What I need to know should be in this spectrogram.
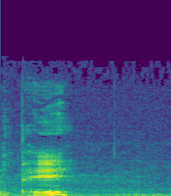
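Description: A young man exclaims loudly in a sing-song voice, close to a microphone.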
